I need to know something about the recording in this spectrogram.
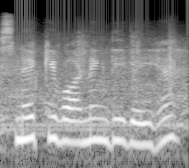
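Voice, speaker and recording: A woman in her thirties excitedly narrating a travel vlog while walking a sunny trail, holding the camera at arm's length. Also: on the high side, normal speed. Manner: chatty and excitable, pointing out sights. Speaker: travel vlogger. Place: outdoors on a sunny volcano hiking trail. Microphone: camera held at arm's length. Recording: dull outdoor phone audio with wind noise.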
